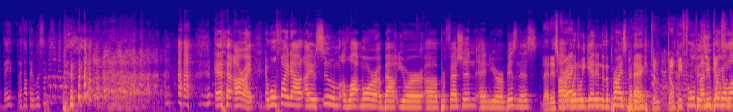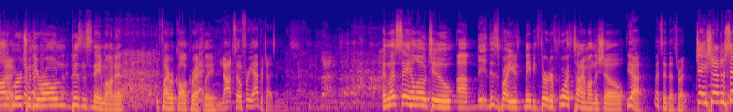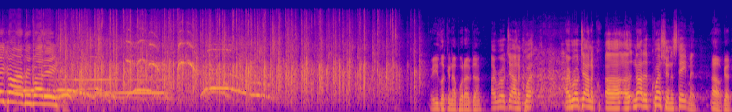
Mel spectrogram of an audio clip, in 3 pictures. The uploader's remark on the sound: Live from the NerdMelt Showroom in Hollywood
